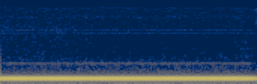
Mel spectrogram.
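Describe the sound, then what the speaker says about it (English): A pure synthesized sine wave tone holds one steady, clean pitch, continuous and even for nearly two seconds with no other sounds. "go back to the sine wave again"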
